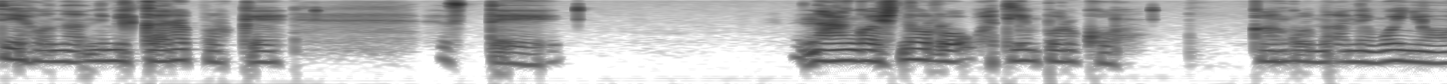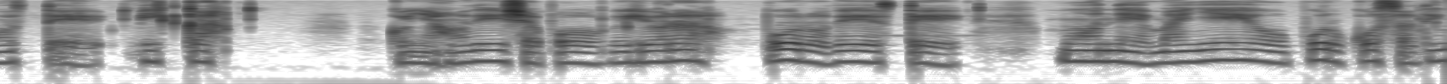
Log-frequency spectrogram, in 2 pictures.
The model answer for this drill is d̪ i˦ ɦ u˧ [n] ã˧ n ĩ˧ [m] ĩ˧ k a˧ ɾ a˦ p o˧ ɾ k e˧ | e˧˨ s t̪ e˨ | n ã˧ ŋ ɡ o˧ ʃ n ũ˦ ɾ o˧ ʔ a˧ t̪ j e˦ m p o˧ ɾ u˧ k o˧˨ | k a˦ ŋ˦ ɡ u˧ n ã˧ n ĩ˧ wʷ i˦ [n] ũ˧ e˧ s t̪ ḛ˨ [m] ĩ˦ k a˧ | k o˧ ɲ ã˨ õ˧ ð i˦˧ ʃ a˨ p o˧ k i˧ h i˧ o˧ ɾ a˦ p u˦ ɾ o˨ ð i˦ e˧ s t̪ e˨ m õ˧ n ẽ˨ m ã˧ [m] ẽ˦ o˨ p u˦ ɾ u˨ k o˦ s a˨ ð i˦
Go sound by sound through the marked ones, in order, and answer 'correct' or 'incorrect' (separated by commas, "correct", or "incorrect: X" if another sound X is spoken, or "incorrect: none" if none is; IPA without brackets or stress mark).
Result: correct, correct, incorrect: ɲ, correct, incorrect: ɲ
